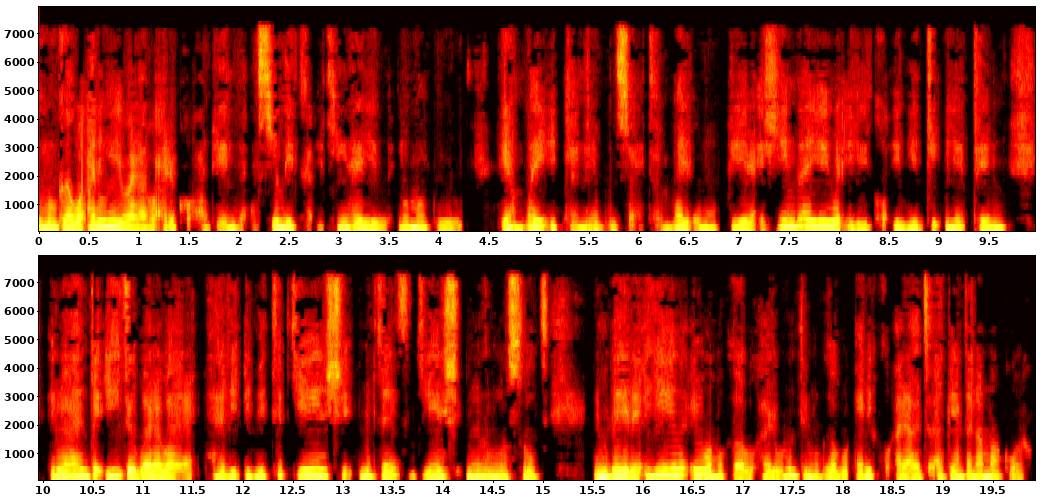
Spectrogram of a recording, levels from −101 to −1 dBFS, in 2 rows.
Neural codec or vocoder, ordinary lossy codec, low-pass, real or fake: codec, 16 kHz in and 24 kHz out, 0.6 kbps, FireRedTTS-2 codec; MP3, 32 kbps; 7.2 kHz; fake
